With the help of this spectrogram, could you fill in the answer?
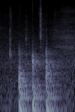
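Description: Knuckle-style knocks on the middle of a plaster-covered concrete wall that has a duct running behind it, so it sounds hollow even though it is solid concrete. A faint tap is followed by three loud, low, hollow knocks with a short boomy ring. The hollow sound is normal here, caused by the duct behind the wall.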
